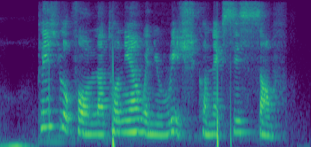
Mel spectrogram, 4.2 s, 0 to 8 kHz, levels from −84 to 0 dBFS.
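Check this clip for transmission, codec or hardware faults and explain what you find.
The clip has three kinds of fault: a clipped opening, three bursts of popping, and a synthetic background at the end.

Sound dropped by the voice detector, 0.00 to 0.52 s: the sender's detector likely judged quiet speech to be background, so about 0.32 s of speech is lost under steady comfort noise.

Loud pop, at 0.66 to 0.69 s, 1.51 to 1.54 s, and a double pop from 2.90 to 3.11 s: a sudden voltage step, likely a connector, switch or driver glitch, adds sharp clicks peaking around 20 dB above the speech, which continues underneath.

Comfort noise in place of the background, 3.84 to 4.15 s: the sender likely stopped transmitting during the pause, and the receiver filled it with featureless synthetic noise about 4 dB quieter than the real background, sitting about 38 dB below the loud parts. Over the G.722 call path, nothing is heard above 8 kHz.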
